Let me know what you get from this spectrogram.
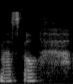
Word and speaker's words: Mescal: Sorry, I just learned his last name is pronounced Mescal.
